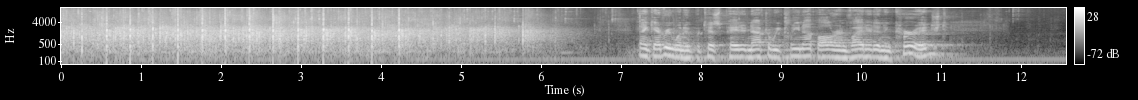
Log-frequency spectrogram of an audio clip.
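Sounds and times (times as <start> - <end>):
audience applause: 0.0 - 6.4
speech: 7.2 - 11.2.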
